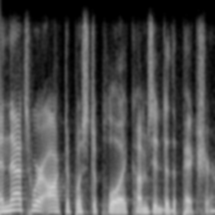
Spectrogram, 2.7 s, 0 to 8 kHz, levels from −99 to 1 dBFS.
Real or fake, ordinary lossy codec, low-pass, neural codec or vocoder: real; Opus, 64 kbps; 7.2 kHz; none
